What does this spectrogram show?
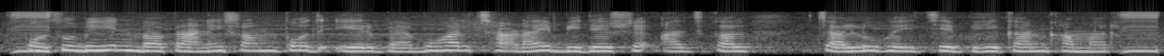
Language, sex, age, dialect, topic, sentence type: Bengali, female, 18-24, Western, agriculture, statement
